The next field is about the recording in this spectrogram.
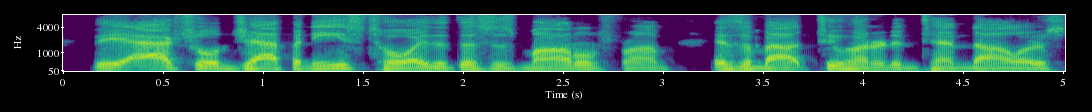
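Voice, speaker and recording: With an American accent, the speaker sounds animated and keeps a fairly quick pace. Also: man. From Florida, US. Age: 50s. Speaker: musician and audio engineer. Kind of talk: podcast interview.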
